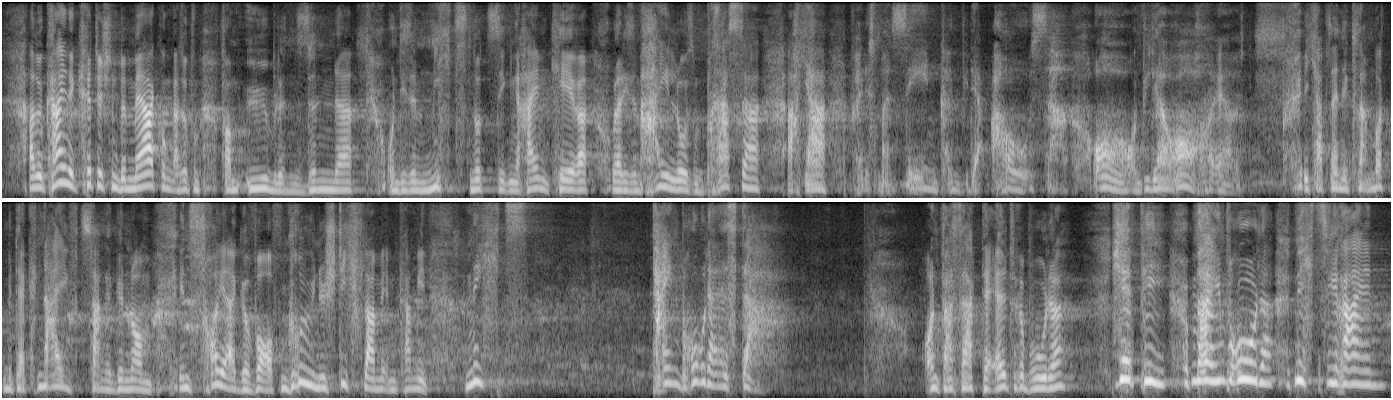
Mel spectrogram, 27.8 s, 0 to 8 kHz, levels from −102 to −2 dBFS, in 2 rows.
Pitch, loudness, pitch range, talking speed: 160 Hz, -24 LUFS, 135-215 Hz, 140 wpm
